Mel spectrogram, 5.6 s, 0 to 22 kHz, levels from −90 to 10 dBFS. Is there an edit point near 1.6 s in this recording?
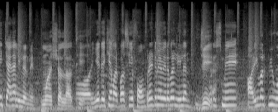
yes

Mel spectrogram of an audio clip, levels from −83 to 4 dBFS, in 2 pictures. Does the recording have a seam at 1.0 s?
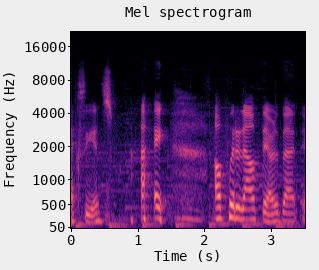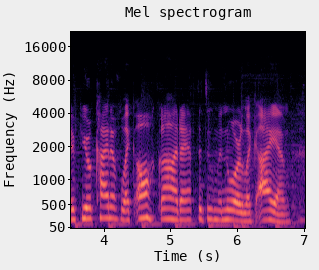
no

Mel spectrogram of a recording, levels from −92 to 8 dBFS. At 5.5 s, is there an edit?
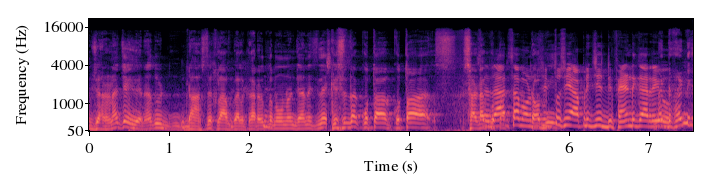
no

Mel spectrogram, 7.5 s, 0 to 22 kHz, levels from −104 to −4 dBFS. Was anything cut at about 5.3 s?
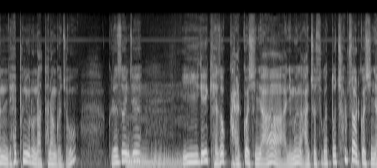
yes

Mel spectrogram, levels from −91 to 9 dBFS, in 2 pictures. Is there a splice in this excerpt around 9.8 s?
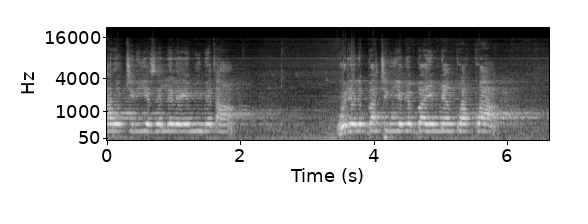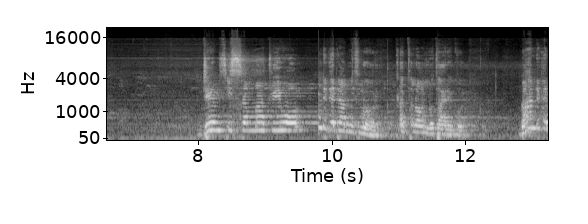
yes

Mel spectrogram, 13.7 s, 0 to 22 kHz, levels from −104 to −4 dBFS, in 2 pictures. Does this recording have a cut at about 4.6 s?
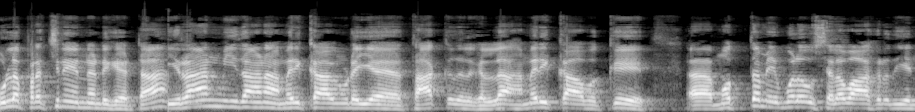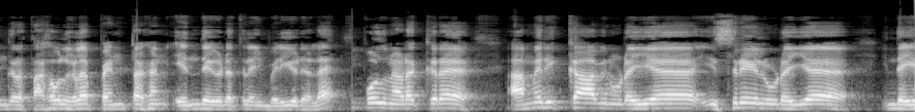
no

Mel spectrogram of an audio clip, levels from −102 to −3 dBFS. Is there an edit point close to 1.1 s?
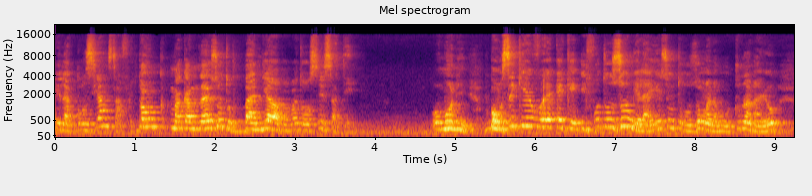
yes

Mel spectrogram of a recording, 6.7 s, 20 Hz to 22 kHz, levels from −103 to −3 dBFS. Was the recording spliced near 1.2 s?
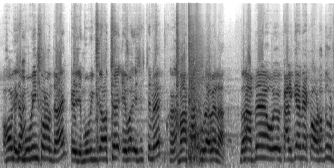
no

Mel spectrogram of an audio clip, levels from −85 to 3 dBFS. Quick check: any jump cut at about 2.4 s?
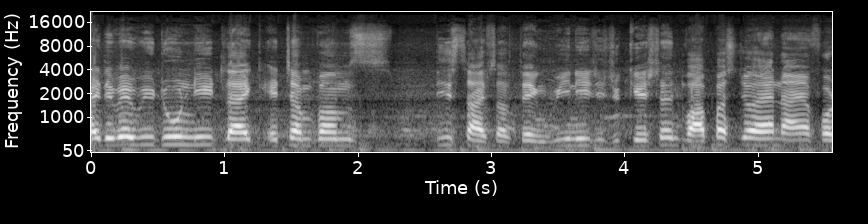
no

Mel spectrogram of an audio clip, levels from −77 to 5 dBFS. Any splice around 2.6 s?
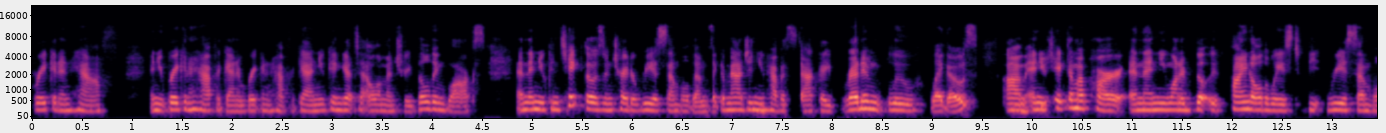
no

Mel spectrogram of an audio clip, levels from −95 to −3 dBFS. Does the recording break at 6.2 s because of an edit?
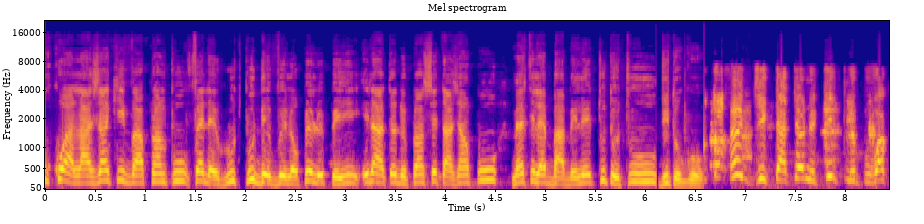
yes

